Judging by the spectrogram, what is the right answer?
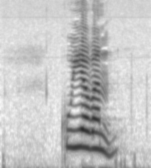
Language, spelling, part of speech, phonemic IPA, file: Tamil, குயவன், noun, /kʊjɐʋɐn/, Ta-குயவன்.ogg
- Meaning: potter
